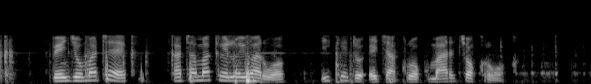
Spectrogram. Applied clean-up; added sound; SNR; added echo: neural mask model RNNoise.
